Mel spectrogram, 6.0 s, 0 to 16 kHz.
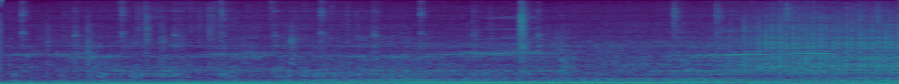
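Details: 2001 Jeep TJ running: faint thin whine that comes and goes randomly and drifts with RPM; source not evident.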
